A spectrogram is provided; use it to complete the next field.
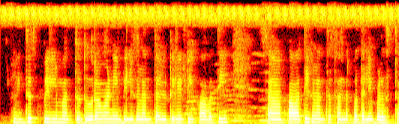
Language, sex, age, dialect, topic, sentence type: Kannada, female, 18-24, Central, banking, statement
